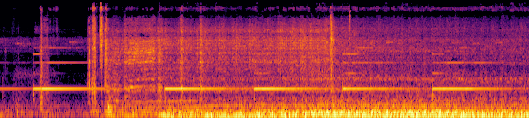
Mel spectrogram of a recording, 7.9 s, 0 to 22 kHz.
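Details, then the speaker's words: 2002 BMW 530i E39, just restarted after PCV system and coolant hose replacement: it cranks, catches and settles into a lumpy, uneven low rumble with a steady chime above; it runs rough at first. "Oh. Kind of runs like buns. I'll give it a second though."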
